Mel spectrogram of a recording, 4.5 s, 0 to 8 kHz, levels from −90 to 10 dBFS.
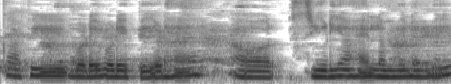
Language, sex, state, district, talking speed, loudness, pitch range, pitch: Hindi, female, Punjab, Pathankot, 105 wpm, -14 LUFS, 175-195 Hz, 185 Hz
